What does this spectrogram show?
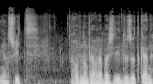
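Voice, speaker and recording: Soft-spoken and fairly quick, a man talks with fairly even intonation in a dry, close sound with no echo. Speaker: carp fishing vlogger. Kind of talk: casual vlog narration. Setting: outdoors by a lake.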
